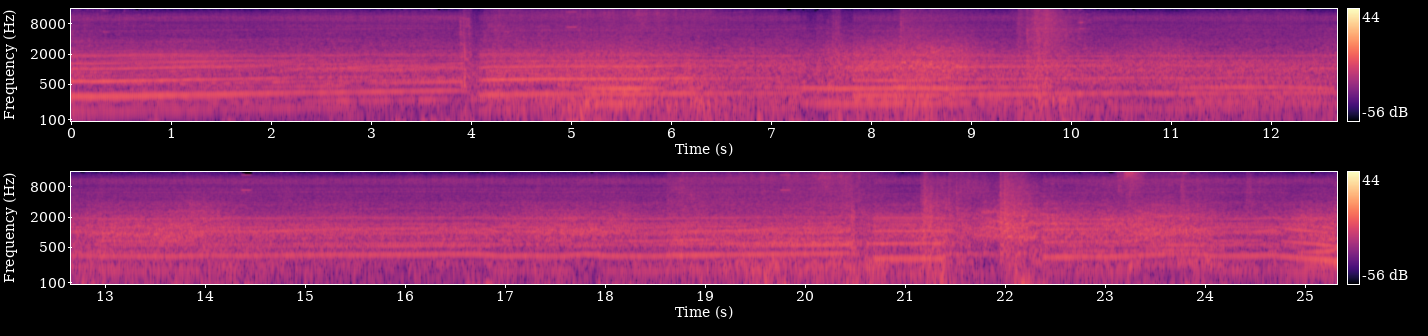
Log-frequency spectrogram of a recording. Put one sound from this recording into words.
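A racing car engine roars at high revs, shifting gears as it speeds along.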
